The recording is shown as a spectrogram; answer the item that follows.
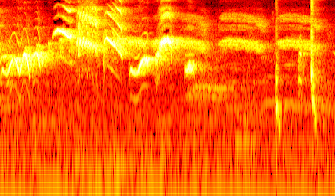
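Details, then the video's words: Skylark in a cage giving loud, bright, twisting whistled phrases, then a thinner sustained buzz broken by two sharp clicks. "lồng son ca bản tình ca mùa xuân"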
